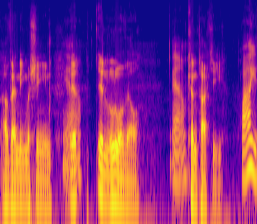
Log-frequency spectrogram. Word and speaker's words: Louisville: in Louisville, Yeah.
